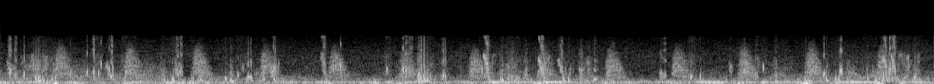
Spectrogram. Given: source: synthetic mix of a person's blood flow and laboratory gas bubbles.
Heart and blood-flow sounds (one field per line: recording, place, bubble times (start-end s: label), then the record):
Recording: Doppler ultrasound of blood flow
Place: subclavian vein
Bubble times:
0.06-0.59 s: bubbles
0.66-0.75 s: bubbles
0.83-1.38 s: bubbles
1.60-1.84 s: bubbles
1.90-2.05 s: bubbles
2.22-2.80 s: bubbles
3.20-3.30 s: bubbles
3.36-3.44 s: bubbles
3.84-3.92 s: bubbles
3.99-4.37 s: bubbles
4.41-4.49 s: bubbles
4.78-5.51 s: bubbles
5.56-5.74 s: bubbles
5.78-6.02 s: bubbles
6.04-6.16 s: bubbles
6.58-6.68 s: bubbles
6.88-7.04 s: bubbles
7.29-7.35 s: bubbles
7.41-7.68 s: bubbles
7.73-7.79 s: bubbles
8.03-8.18 s: bubbles
8.20-8.56 s: bubbles
8.61-9.23 s: bubbles
From the record:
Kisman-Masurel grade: 242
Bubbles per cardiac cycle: several, 3 to 8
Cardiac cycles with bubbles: 100%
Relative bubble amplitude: moderate (0.250 to 0.450)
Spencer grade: 3 (all of the cardiac periods contain showers or single bubble signals, but not dominating or overriding the cardiac motion signals)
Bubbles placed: anywhere in the cardiac cycle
